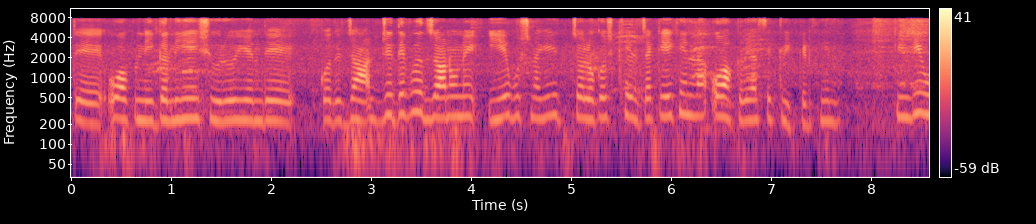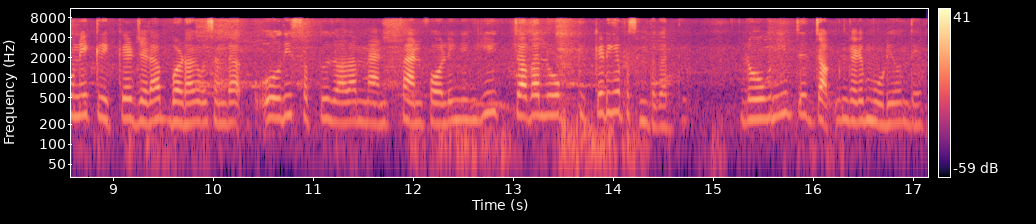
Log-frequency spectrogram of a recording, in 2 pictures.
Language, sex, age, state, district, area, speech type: Dogri, female, 18-30, Jammu and Kashmir, Reasi, rural, spontaneous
